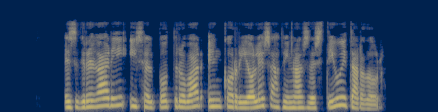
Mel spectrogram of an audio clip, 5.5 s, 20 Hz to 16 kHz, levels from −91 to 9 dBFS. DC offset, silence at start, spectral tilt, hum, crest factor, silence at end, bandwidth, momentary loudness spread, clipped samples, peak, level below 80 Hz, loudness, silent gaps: under 0.1%; 0.8 s; -6 dB/octave; none; 18 dB; 0.7 s; 7.8 kHz; 5 LU; under 0.1%; -2 dBFS; -62 dBFS; -18 LUFS; none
